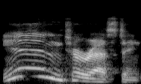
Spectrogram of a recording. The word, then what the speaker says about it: interesting: of intonation so you if you say interesting quickly you probably don't pronounce that first e but if you're saying it more slowly interesting you probably wouldn't say it interesting because it sounds weird to say it slowly without pronouncing that e so and there's a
